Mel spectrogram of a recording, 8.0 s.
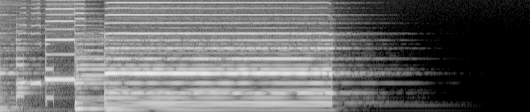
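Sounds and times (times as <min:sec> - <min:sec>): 
comic cute cartoon recorder music: 0:00.0 - 0:05.7.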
